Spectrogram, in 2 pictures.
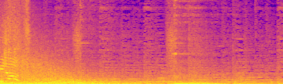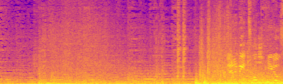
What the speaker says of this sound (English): Enemy torpedoes spotted! Target hit!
